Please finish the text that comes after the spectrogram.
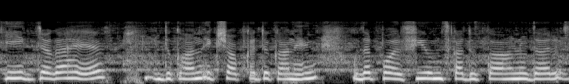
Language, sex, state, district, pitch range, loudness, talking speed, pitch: Hindi, female, Maharashtra, Mumbai Suburban, 255-280 Hz, -12 LUFS, 155 wpm, 265 Hz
